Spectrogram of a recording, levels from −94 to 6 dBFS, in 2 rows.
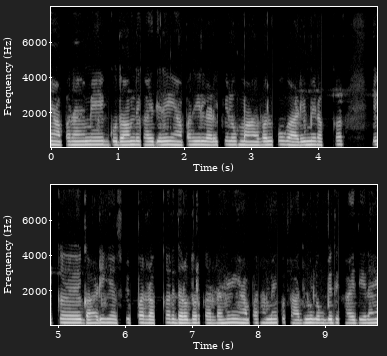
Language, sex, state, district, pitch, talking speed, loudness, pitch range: Hindi, female, Bihar, Jamui, 195 Hz, 255 wpm, -17 LUFS, 185-200 Hz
